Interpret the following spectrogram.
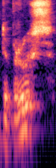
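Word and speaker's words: de Brus: family in Scotland 1274 his father Robert de Bru in French pronunciation was a powerful Lord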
